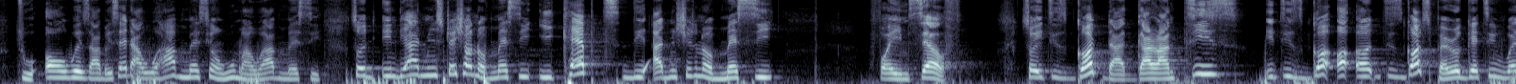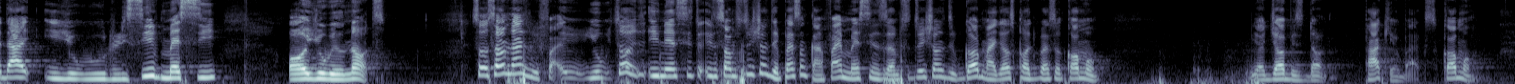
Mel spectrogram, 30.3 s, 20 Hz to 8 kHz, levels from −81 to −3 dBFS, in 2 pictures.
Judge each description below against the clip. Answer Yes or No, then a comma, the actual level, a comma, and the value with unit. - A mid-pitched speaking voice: Yes, medium, 175 Hz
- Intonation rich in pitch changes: Yes, wide, 6.0 semitones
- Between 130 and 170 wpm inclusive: No, average, 180 wpm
